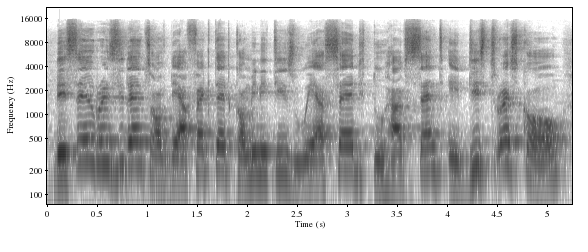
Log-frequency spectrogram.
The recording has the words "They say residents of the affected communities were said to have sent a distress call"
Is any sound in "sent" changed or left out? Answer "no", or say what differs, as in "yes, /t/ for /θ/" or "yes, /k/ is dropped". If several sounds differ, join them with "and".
no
